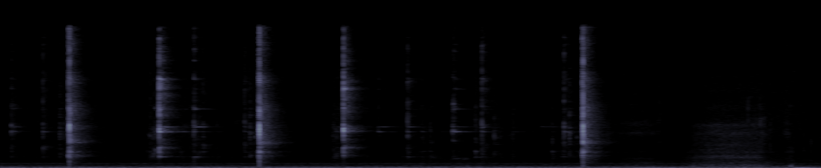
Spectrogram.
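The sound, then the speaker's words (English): Five sharp, bright clicks of tweezers snapping shut, spaced at uneven intervals with a longer pause before the last one. Faint hiss fills the quiet gaps between them. “These are my tweezers. They make a neat sound.”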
